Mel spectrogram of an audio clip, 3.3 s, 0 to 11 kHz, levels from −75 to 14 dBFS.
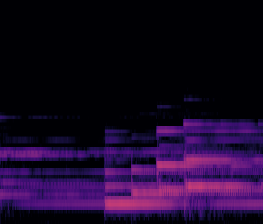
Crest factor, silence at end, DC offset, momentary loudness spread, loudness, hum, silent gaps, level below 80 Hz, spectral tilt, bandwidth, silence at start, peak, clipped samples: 14 dB; 0 s; under 0.1%; 17 LU; -36 LUFS; none; none; -84 dBFS; -7.5 dB/octave; 3.3 kHz; 0 s; -22 dBFS; under 0.1%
